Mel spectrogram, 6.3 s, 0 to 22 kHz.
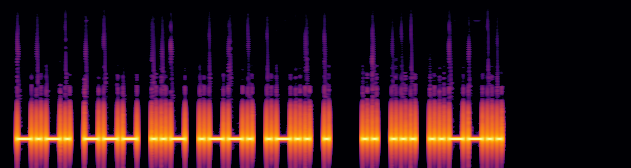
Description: Morse code, heard as a keyed tone, about 25 wpm, 700 Hz. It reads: COUPLE IS?
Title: Sentences from Top 1100 Words 25wpm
